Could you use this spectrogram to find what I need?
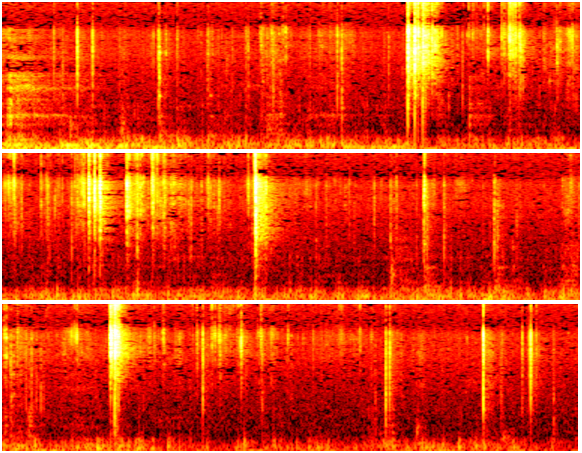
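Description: Kindling sticks clatter as a hand moves them.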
